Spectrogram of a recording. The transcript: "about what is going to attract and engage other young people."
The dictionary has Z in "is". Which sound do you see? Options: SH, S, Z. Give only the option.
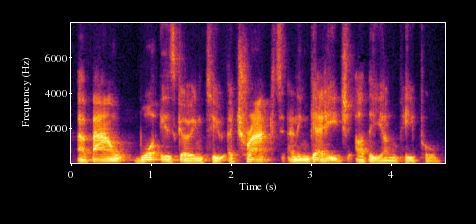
Z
